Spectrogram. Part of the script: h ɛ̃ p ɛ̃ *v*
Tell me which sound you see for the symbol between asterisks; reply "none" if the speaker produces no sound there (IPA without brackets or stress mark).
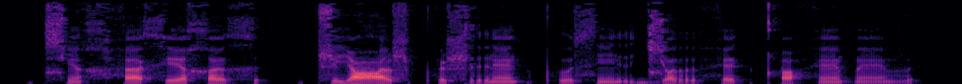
v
